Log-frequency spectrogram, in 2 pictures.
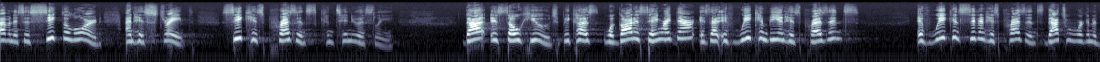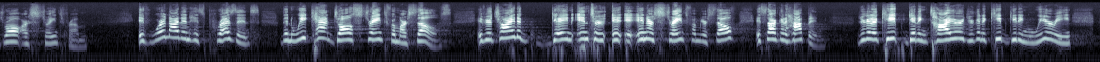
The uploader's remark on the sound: Recorded live by Media Revival TV on location from the Emerging Streams Apostolic Center.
